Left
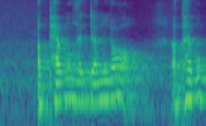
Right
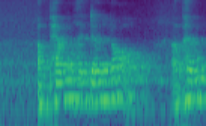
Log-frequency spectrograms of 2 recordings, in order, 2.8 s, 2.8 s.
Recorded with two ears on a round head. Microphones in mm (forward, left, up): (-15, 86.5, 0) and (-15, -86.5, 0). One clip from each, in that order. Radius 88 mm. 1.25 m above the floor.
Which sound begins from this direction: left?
A woman speaking, at 0.5 s.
